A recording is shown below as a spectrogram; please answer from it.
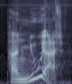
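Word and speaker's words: pan nogat: The word nougat comes from the Occitan pan nougat, pronounced panuat, seemingly from Latin panis nucatus.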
